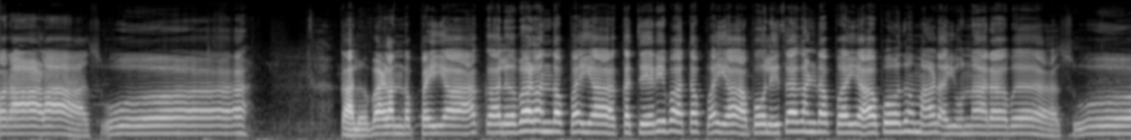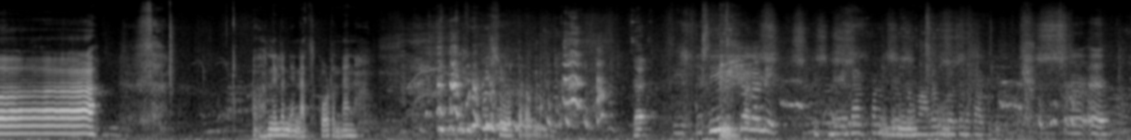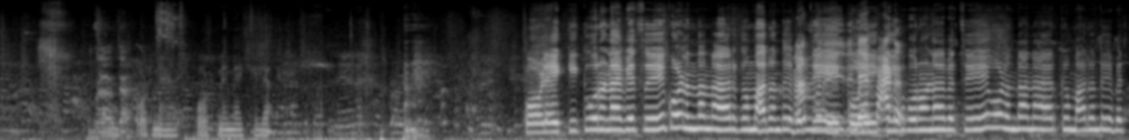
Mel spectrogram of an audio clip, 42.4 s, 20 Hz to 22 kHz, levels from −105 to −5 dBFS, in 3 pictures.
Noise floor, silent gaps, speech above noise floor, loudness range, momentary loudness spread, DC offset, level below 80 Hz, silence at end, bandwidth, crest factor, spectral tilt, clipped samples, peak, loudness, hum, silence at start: -61 dBFS; none; 30 dB; 21 LU; 22 LU; under 0.1%; -60 dBFS; 0.05 s; 18.5 kHz; 20 dB; -4 dB/octave; under 0.1%; -12 dBFS; -30 LUFS; none; 0 s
